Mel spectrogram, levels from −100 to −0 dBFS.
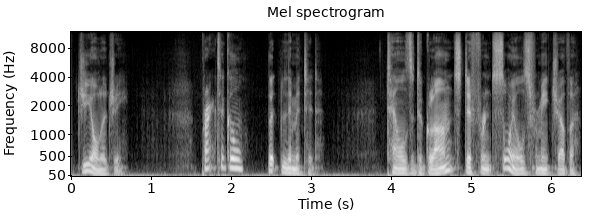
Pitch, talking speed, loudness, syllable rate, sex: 115 Hz, 115 wpm, -19 LUFS, 5.4 syllables/s, male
